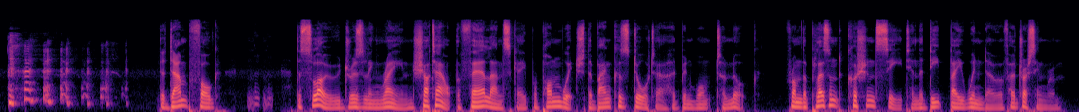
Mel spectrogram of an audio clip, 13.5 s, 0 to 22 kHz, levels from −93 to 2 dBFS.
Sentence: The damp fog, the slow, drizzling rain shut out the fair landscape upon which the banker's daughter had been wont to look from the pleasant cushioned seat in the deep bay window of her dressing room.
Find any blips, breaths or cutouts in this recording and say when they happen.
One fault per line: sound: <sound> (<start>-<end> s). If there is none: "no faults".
sound: laugh (0.1-1.6 s)
sound: laugh (3.1-3.4 s)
